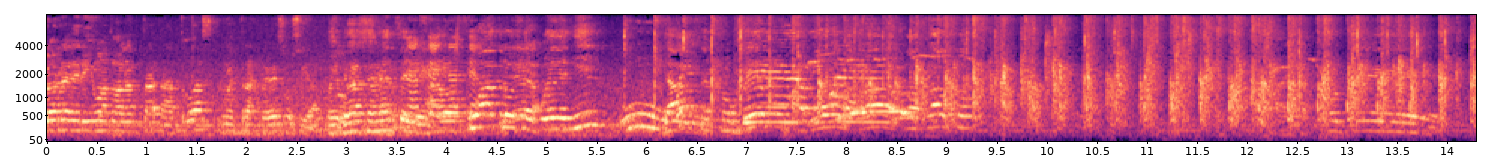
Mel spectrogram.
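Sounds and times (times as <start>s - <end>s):
speech: 0.0s - 9.4s
audience clapping: 5.8s - 14.2s.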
